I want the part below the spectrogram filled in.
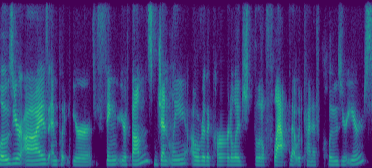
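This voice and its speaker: With fairly even intonation and a fairly slow pace, this is an unremarkable speaking voice. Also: woman. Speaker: yoga instructor. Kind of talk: interview.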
